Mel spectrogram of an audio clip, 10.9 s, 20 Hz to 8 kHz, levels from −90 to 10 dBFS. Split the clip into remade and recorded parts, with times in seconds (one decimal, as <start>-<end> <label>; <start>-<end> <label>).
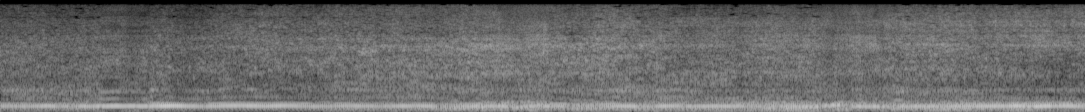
0.0-1.0 recorded; 1.0-1.5 remade; 1.5-4.8 recorded; 4.8-5.5 remade; 5.5-8.2 recorded; 8.2-8.9 remade; 8.9-10.9 recorded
